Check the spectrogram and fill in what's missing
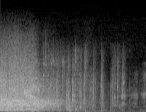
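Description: Gunfire in an old-time Western radio drama: a loud initial blast with a dense burst of noise decays into a string of fainter cracks and ricochet-like pops scattered over the following seconds.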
